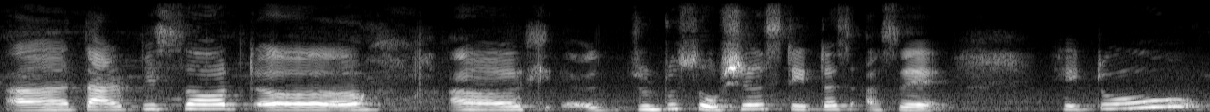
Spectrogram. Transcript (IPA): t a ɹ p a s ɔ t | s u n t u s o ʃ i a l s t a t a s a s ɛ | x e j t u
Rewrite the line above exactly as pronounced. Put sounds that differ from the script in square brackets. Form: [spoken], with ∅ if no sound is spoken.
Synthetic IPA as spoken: t a ɹ p [i] s ɔ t | [z] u n t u s o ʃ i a l s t [e] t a s a s ɛ | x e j t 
